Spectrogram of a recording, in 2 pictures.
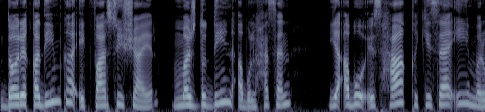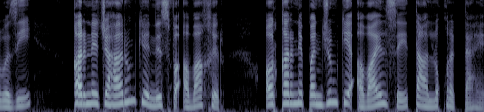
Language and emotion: Urdu, neutral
